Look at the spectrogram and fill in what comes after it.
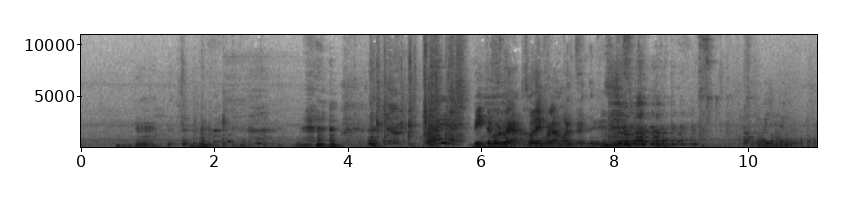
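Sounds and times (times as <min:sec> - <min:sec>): woman laughing: 0:00.8 - 0:04.9, 0:07.9 - 0:10.1.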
